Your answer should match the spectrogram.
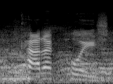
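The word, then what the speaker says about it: caracóis: dish of snails called caracoish. Did I say it right? You got it.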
